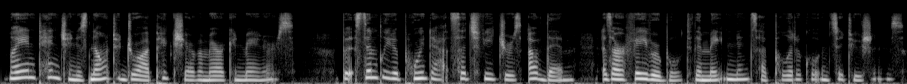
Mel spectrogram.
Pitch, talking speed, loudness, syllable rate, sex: 230 Hz, 190 wpm, -18 LUFS, 6.5 syllables/s, female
